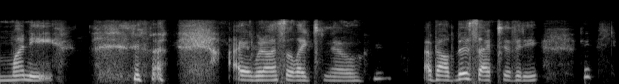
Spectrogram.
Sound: laughing

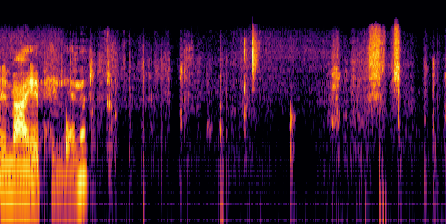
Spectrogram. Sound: paper rustles

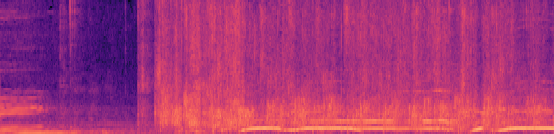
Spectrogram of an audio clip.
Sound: applause

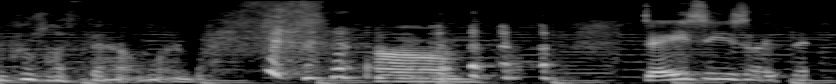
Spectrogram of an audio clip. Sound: Daisy laughs

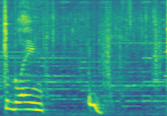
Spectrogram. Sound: gulp

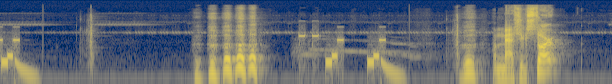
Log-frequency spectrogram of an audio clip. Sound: stress noises

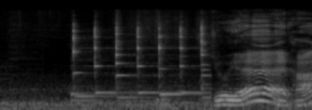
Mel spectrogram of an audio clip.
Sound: phone Rings

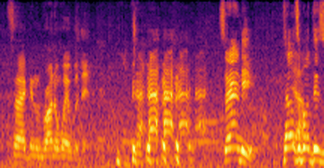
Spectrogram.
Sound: both laughing

